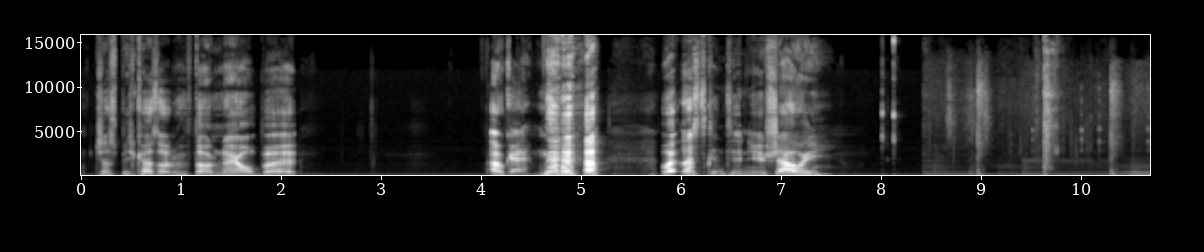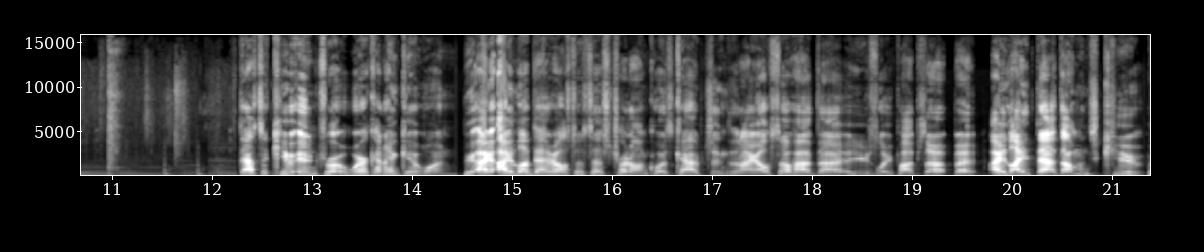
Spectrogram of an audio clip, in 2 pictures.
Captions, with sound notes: just because of the thumbnail, but... OK? (LAUGHS) Let's continue, shall we? (PIANO MUSIC) That's a cute intro. Where can I get one? I love that it also says "Turn on closed captions" and I also have that, it usually pops up. But I like that. That one's cute.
